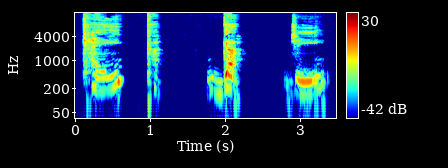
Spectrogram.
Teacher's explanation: the back of the tongue raises up it rises to meet your soft palette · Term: soft pallet consonants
